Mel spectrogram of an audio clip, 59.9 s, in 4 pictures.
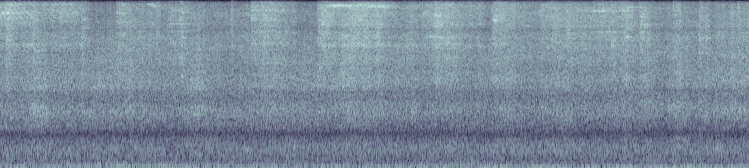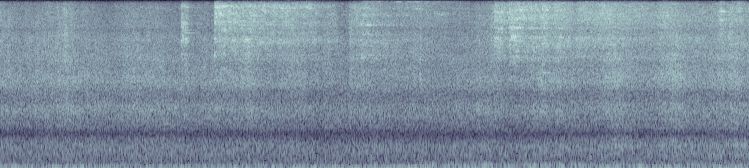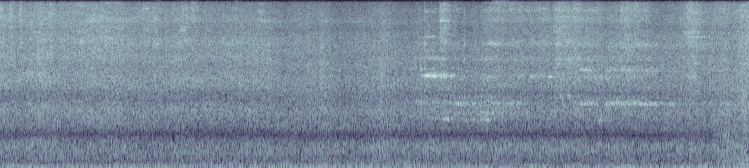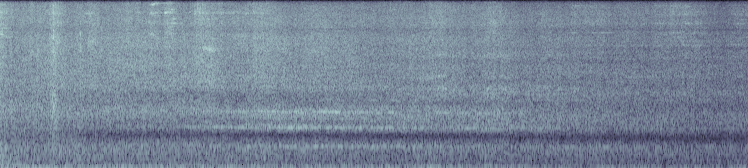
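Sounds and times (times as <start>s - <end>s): train wheels rumbling on rail: 0.0s - 59.9s
high-pitched wheel squeals: 38.4s - 44.1s.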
